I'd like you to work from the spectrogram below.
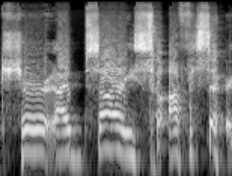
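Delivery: hammed-up American, laughing through it; fake American accent. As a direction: badly fake an American accent to fool a cop. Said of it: "trying to fake it the hardest".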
